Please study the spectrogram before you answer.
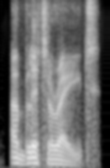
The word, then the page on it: obliterate: British English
